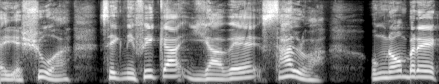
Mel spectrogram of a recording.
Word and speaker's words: Yeshua: Jesús, que en hebreo se pronuncia Yeshua, significa Yahvé salva, un nombre cargado de esperanza para Israel.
